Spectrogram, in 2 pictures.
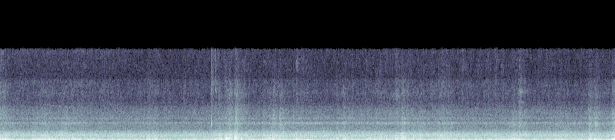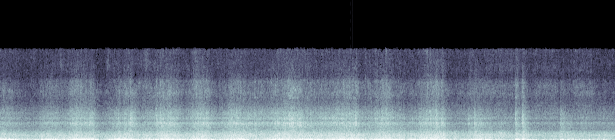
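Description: Electric commuter train running at speed on the JR San'yō Line, heard from inside the carriage: a steady rumble of wheels on rail. About halfway it grows louder, with a pulsing low rumble and irregular clatter.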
